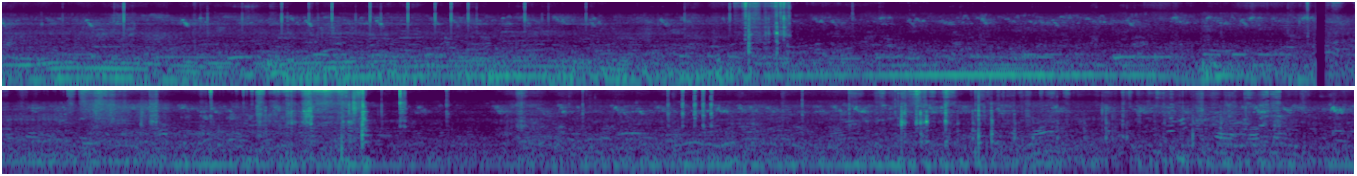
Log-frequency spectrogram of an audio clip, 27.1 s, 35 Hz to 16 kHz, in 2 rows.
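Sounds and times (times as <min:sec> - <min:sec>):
indistinct voices: 0:00.0 - 0:27.0.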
